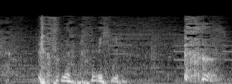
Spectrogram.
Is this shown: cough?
yes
